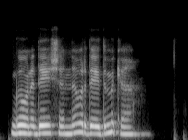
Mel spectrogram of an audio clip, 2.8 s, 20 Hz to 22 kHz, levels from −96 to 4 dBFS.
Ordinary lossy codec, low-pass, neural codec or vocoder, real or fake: Opus, 24 kbps; 7.2 kHz; codec, 16 kHz, 4 kbps, X-Codec, HuBERT features, trained on balanced general audio; fake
